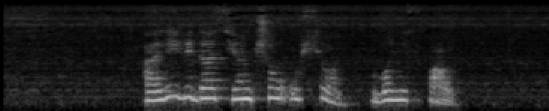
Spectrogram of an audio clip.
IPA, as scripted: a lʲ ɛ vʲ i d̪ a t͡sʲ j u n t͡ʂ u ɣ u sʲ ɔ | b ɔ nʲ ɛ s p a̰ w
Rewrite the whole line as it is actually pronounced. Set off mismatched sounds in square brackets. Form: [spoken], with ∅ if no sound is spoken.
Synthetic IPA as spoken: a lʲ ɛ vʲ i d̪ a t͡sʲ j [ɔ] n t͡ʂ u [w] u sʲ ɔ | b ɔ nʲ ɛ s p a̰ w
